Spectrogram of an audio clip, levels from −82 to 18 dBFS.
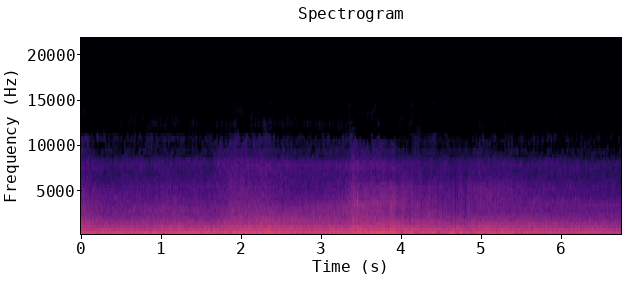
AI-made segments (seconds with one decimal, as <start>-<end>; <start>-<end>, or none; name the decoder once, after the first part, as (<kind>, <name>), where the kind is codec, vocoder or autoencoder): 3.8-4.9 (vocoder, BigVGAN v2)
